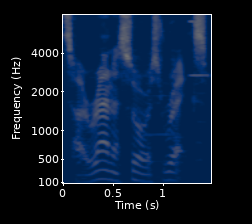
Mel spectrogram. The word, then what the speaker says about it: Tyrannosaurus rex: of the tyrant lizards pronounced tai ran no saw rus rex t-rex was alive in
